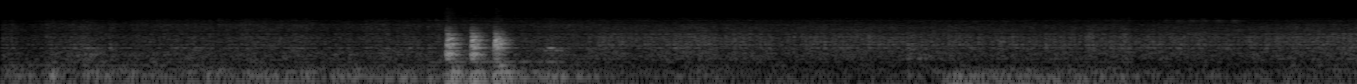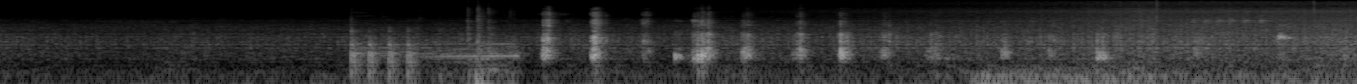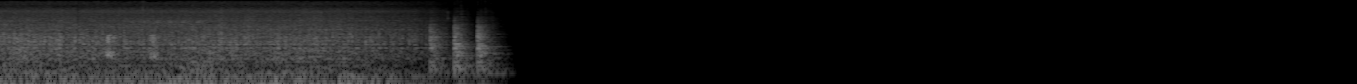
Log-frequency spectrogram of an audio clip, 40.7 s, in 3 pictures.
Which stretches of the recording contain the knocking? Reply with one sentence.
You can hear the knocking from 4.5 to 5.6 s, from 17.1 to 18.8 s and from 31.4 to 32.1 s.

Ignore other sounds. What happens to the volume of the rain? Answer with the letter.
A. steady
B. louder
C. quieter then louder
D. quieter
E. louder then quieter
B.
